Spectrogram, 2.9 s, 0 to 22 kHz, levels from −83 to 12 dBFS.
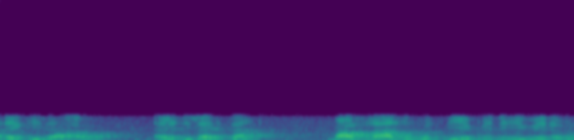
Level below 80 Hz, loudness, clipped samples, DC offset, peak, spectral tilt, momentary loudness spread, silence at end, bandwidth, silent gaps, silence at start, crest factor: -54 dBFS; -28 LUFS; under 0.1%; 0.2%; -10 dBFS; -2.5 dB/octave; 10 LU; 0 s; 4.1 kHz; none; 0 s; 20 dB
